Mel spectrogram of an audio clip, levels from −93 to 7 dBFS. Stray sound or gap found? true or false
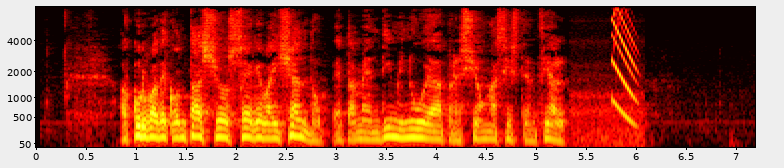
true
